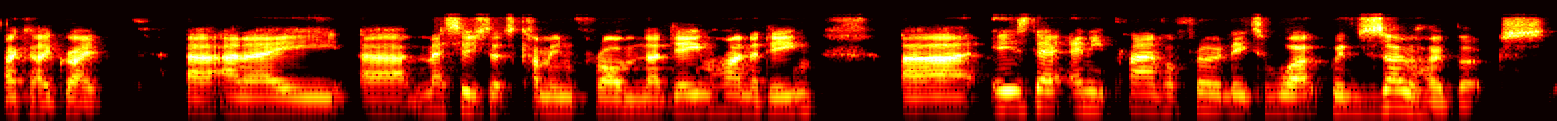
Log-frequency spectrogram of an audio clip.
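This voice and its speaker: A man hosting a webinar, thanking the presenter and briskly reading out viewer questions. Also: fairly high pitch, fairly even intonation, pushed and bright, highs cut off. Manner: friendly, brisk, reads out questions. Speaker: webinar host.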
